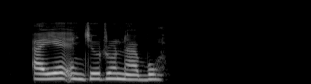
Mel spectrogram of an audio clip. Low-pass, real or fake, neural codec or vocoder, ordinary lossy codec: 7.2 kHz; real; none; none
